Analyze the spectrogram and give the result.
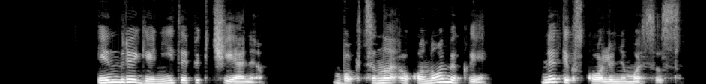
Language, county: Lithuanian, Vilnius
